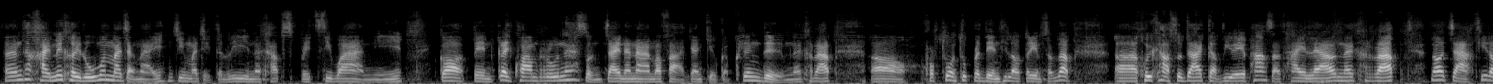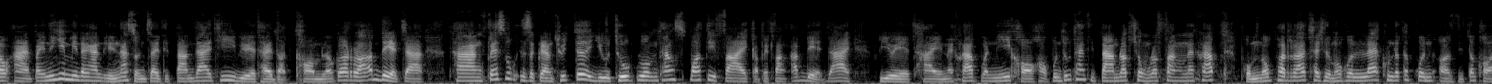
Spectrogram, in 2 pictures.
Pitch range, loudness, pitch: 140-185 Hz, -25 LUFS, 165 Hz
